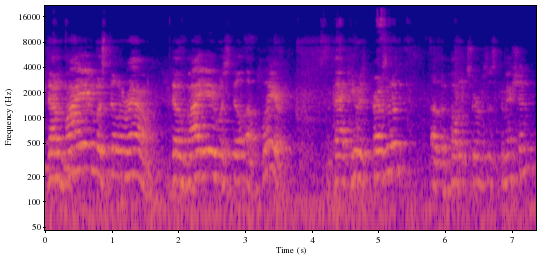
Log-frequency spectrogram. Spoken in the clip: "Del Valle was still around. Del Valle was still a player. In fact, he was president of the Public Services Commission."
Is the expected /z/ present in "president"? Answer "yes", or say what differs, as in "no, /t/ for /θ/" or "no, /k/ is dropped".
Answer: yes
